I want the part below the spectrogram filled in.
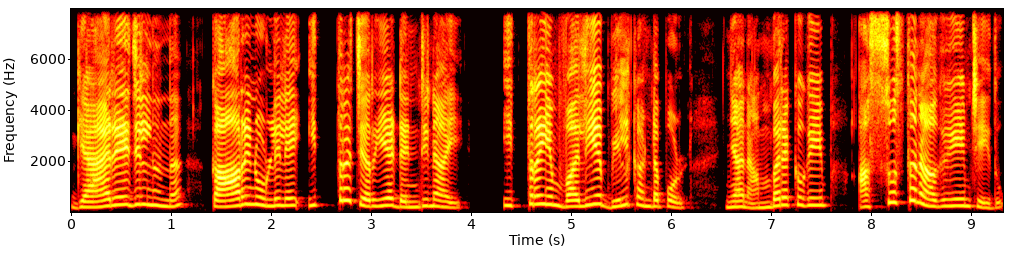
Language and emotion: Malayalam, disgusted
